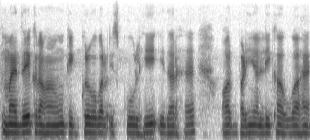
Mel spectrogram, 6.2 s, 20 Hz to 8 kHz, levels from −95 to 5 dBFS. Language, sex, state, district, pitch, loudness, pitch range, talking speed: Hindi, male, Madhya Pradesh, Katni, 125 Hz, -20 LUFS, 120-130 Hz, 145 wpm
